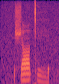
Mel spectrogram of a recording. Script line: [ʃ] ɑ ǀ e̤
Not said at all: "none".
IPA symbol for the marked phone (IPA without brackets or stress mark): ʃ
